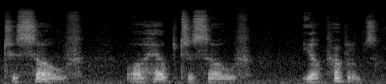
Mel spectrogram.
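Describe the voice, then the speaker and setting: A man voicing an earnest, tender male astrologer in a storybook, speaking gravely and deliberately. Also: low-pitched, expressive, a little mellow, slight background noise, full character voice, rough recording.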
